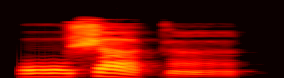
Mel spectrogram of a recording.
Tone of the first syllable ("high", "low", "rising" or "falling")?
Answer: high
